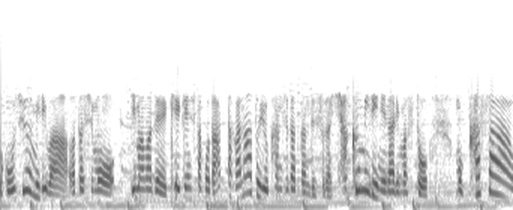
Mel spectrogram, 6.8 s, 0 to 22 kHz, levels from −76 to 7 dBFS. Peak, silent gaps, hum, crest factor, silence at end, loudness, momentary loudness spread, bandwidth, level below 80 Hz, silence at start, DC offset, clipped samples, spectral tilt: -16 dBFS; none; none; 14 dB; 0 s; -29 LUFS; 6 LU; 11.5 kHz; -54 dBFS; 0 s; under 0.1%; under 0.1%; -6 dB/octave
